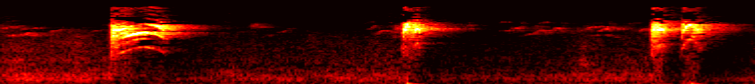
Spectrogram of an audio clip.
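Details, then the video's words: Crimson sunbird giving three short bursts of very high, thin, sharp chirps, spaced a second or so apart, over a quiet background; used to provoke rivals. "Sogon trotolan paling gacor dan bikin emosi lawan!"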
